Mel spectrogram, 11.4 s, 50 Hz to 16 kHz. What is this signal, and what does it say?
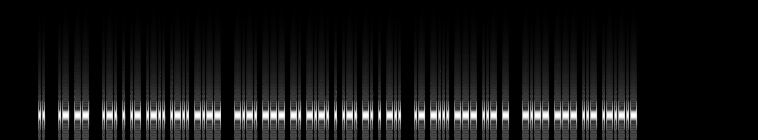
Morse code, heard as a keyed tone, about 40 wpm, 700 Hz. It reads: I AM REALLY CONCERNED ABOUT YOU.
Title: Sentences from Top 1000 Words - Review Part 6 - 40wpm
